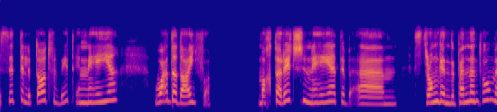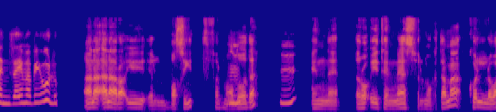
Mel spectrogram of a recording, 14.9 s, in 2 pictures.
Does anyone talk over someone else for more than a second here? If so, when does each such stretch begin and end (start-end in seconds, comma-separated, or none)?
none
